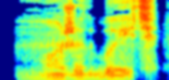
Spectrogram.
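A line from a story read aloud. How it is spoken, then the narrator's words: Weak voice. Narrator (Russian): слабым голосом ответил Лонни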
